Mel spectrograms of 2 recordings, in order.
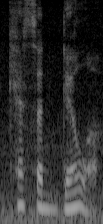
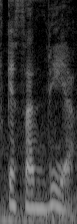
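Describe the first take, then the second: First: The double L is said like an English L. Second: The double L is said the Spanish way. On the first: The speaker calls it wrong. "it's not quesadilla" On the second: The speaker calls it right. "No, it's quesadilla"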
